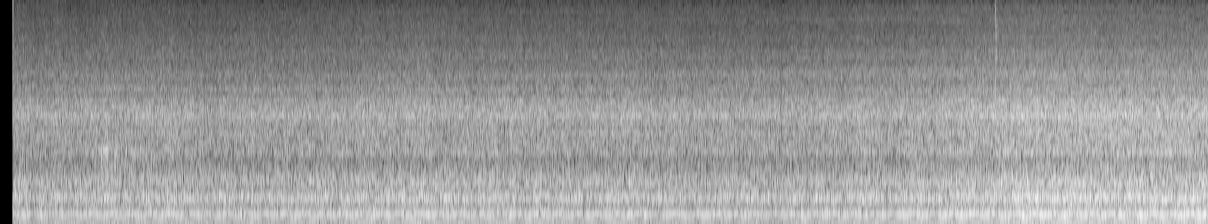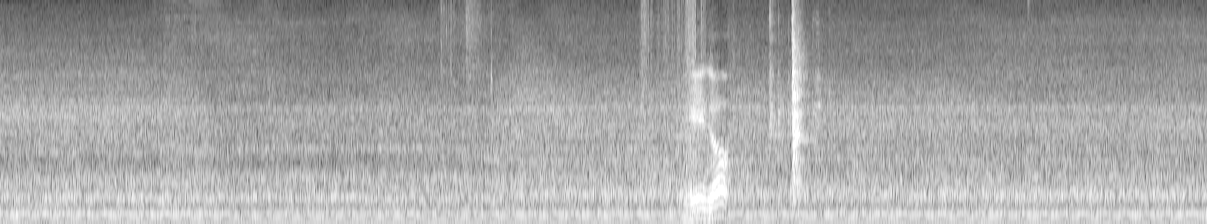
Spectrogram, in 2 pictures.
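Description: TIG welding machine giving a steady low electrical hum, both while the arc is lit and after it goes out. About three-quarters of the way through there is a short rising voice sound and a click.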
